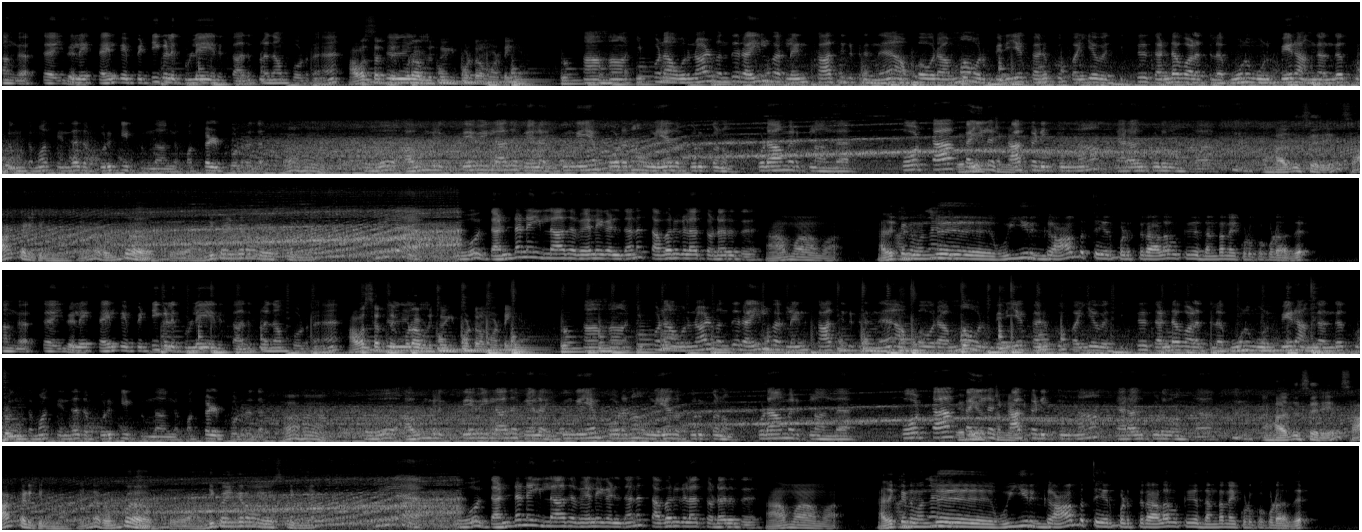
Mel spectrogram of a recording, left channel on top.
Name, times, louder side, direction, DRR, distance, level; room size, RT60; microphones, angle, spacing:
voice 1, 0.0-3.4 3.8-4.3 5.8-11.1 11.3-16.2 17.2-22.1 22.6-26.1 28.4-28.6 30.9-31.4 31.7-34.7 36.1-36.7 37.4-37.6, left 1 dB, 5° left, 1.3 m, -33 dB
sound 1, 1.5-13.8, right 5 dB, 75° right, 0.4 m, -35 dB
voice 2, 3.5-5.2 16.4-16.9 23.1-23.8 26.2-30.4 34.8-35.5 35.9-40.2, right 1 dB, 25° right, 0.6 m, -32 dB
sound 2, 7.3-20.5, left 2 dB, 70° left, 0.7 m, -38 dB
sound 3, 15.9-31.8, left 3 dB, 25° left, 0.7 m, -36 dB
7.8 x 6.0 x 2.4 m
head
